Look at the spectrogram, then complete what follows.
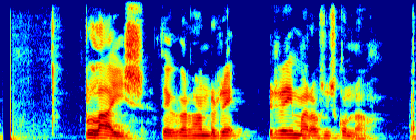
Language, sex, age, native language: Icelandic, male, 12, Icelandic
